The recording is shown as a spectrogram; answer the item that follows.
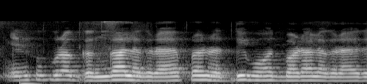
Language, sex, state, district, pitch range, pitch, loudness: Hindi, female, Bihar, Patna, 180-205 Hz, 190 Hz, -15 LUFS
